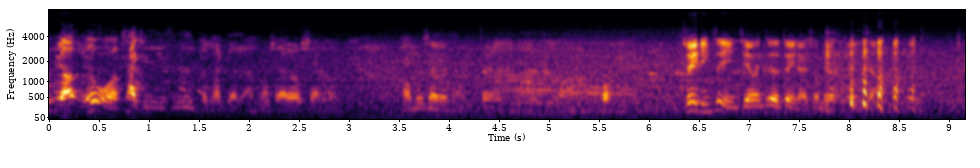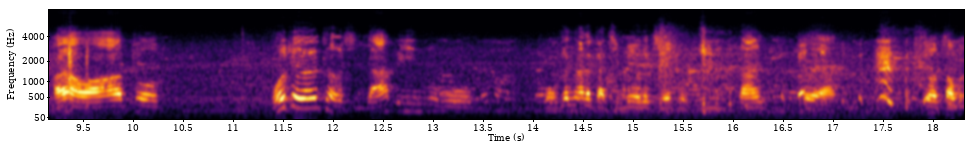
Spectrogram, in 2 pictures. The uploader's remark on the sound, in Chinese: Anchor。錄音地點：台南 牽咖啡 Chen Coffee。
